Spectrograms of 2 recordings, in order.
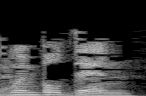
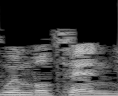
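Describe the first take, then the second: First: It is said with a D sound after the m. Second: It is said with a T sound after the m. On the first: The speaker calls it right. "It's Wimbledon with a D" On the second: The speaker calls it wrong. "you said, with a T"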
